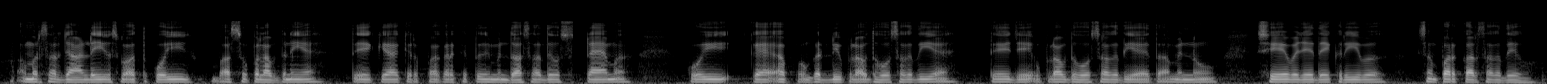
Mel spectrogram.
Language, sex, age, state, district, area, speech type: Punjabi, male, 30-45, Punjab, Rupnagar, rural, spontaneous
